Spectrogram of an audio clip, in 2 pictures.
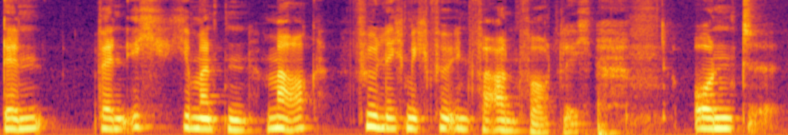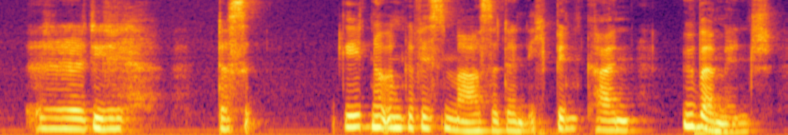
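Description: A woman guest on a podcast, speaking reflectively and haltingly about her own experience, with many pauses, fillers and restarts. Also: lowish voice, dark tone. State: married. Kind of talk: personal account in a podcast.

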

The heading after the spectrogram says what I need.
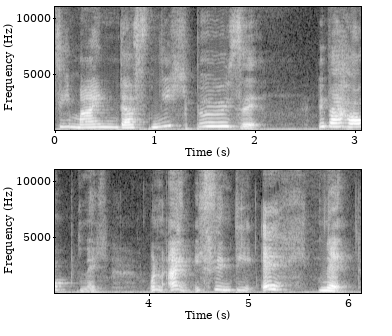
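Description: A woman plays a small, earnest boy rat telling children about being homesick, in a soft and sincere voice. He talks at an unhurried, drawn-out pace, lingering over each thought as if sharing a secret. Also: fairly high pitch. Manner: slow, confiding storytelling to children. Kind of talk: children's puppet storytelling.

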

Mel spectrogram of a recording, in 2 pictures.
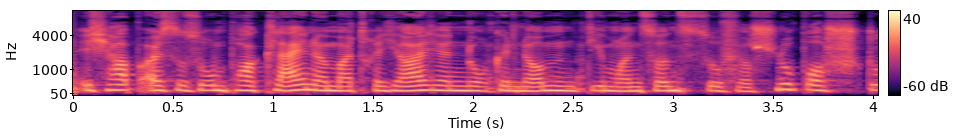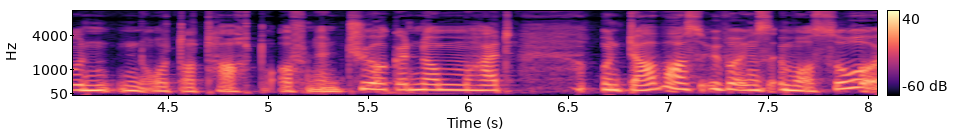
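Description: A woman, a Latin teacher patiently explaining in a relaxed podcast conversation. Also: mid-range voice. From Weimarer Land, Germany.

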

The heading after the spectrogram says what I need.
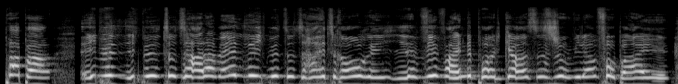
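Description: A squeaky whining little kid. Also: male voice, steady tone, moderate pace, a little mellow. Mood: sad. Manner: tearful, whining. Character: whiny dim-witted young child.

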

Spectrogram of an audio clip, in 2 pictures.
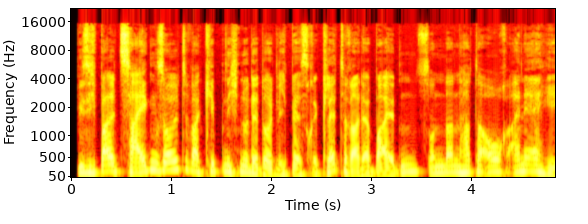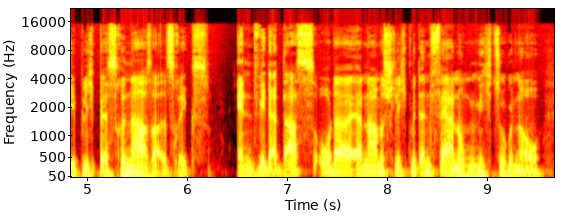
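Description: A man reading a children's storybook aloud in an expressive voice. His pitch moves a lot as he tells the story. The sound is dry and close to the mic. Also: fairly quick, few pauses, no echo. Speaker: audiobook narrator. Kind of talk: storybook narration.

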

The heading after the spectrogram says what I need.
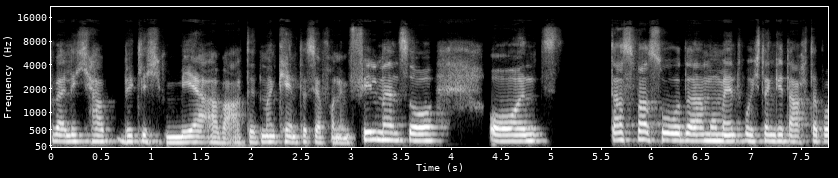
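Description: A woman's voice: lowish voice, darkish tone. A woman in her thirties, originally from Pakistan, telling her career story as a podcast guest in an earnest, reflective way with frequent hesitations. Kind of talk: interview storytelling.

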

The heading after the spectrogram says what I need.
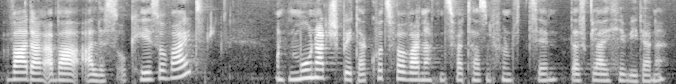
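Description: A woman's voice: lowish voice, steady tone, normal speed. A woman telling her personal story as an interview guest in a casual, chatty way, often restarting sentences and adding tag questions.

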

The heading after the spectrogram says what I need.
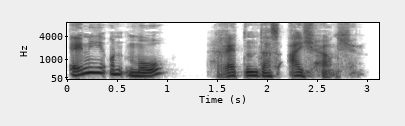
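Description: A man narrating a children's story in a gentle, expressive storytelling voice. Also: medium pitch, unhurried, dry recording, studio quality.

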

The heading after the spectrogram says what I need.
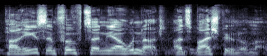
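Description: A man with a cold, representing an audio company, explains audio tech in a casual trade-fair interview, loose and full of fillers. His mid-range voice is sing-song and a bit bright, and he talks fairly quickly.

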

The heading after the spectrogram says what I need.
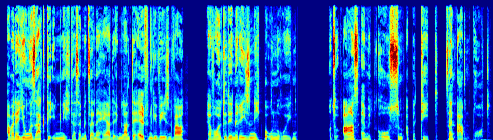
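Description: A woman reading a German fairy tale aloud with lively, dramatic pauses. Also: low-pitched, dry recording, clean studio sound. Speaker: storyteller.

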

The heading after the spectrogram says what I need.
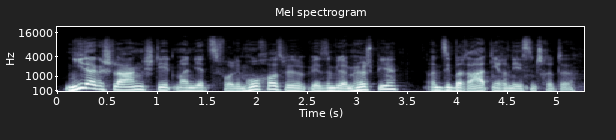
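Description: Brisk and darkish at medium pitch, this man co-hosts a podcast and casually recaps an audio drama. His chat is conversational, with frequent checks for agreement.

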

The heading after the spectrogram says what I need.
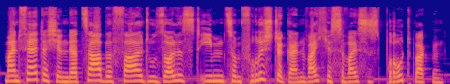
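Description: A woman reading the lines of a downcast, worried young prince in a slowly told storybook. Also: on the high side, a bit bright.

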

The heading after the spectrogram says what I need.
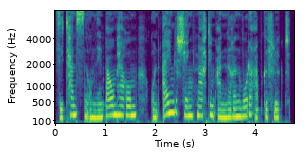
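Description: Brief: woman reading a fairy tale aloud, calm and measured, husky, dry close recording. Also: on the low side, dry recording. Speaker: story reader.

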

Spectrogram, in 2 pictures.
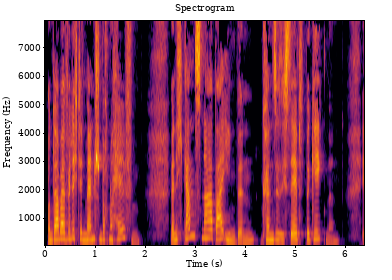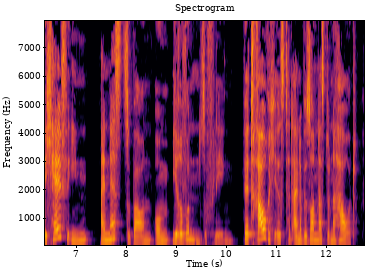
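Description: A woman's voice: a little high, a little mellow. A woman voicing a weary grey spirit of sadness. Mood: pleading. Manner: hesitant, halting, breaking voice. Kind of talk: storybook reading.

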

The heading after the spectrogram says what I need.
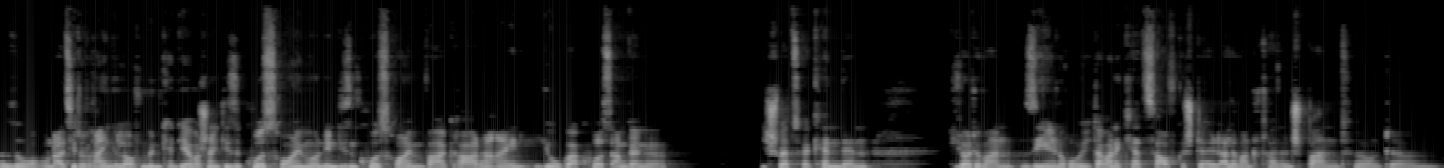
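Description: A man hosts his own casual solo podcast, chatting into a desk mic in a room set up for recording, with the session also filmed for video. He pokes fun at himself and uses plenty of ums and uhs. His voice is mid-range, creaky and darkish.

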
